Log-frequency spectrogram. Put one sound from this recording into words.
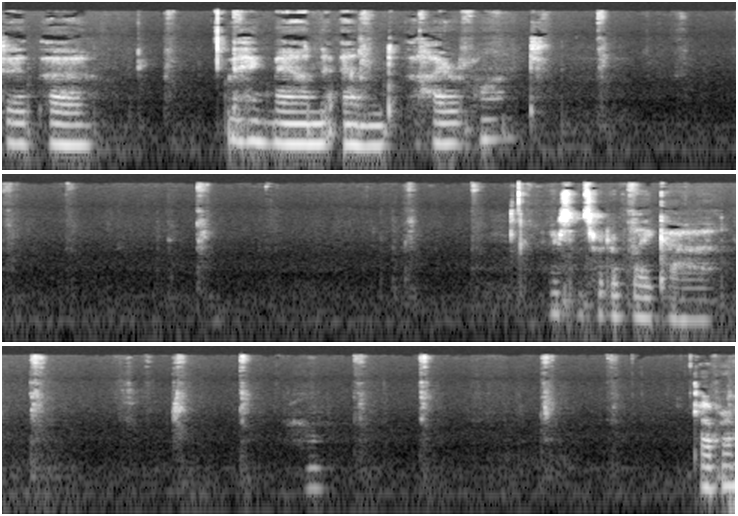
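Playing cards riffle and tap as they are shuffled by hand.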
